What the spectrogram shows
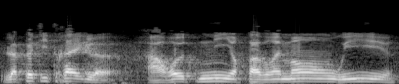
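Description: A man teaches Latin grammar at an unhurried pace. He talks in a wry, chatty way and recites declension forms aloud as drills. The recording sounds dull and lo-fi. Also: medium pitch. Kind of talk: informal Latin grammar lesson.

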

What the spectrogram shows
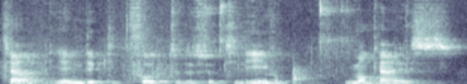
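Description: A man's voice: mid-range voice, big pitch swings, moderate pace, mellow, slight background noise. A man teaching a Latin grammar lesson in a classroom, patient and lightly humorous, reciting declensions in rhythmic repetition. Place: classroom with students present. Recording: roomy classroom echo.

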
